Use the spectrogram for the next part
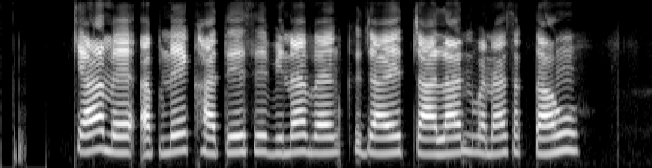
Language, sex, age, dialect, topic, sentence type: Hindi, female, 18-24, Garhwali, banking, question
